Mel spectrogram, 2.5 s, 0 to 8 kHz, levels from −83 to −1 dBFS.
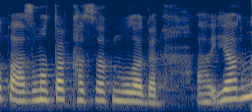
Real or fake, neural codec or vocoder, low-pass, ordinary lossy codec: fake; autoencoder, 22.05 kHz, a latent of 192 numbers a frame, VITS, trained on one speaker; 7.2 kHz; none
